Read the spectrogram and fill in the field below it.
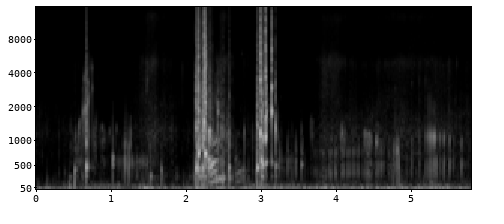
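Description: Loud, continuous rumbling and bubbling gurgles from the belly with a few stronger surges: active bowel sounds during a stomach ache.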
